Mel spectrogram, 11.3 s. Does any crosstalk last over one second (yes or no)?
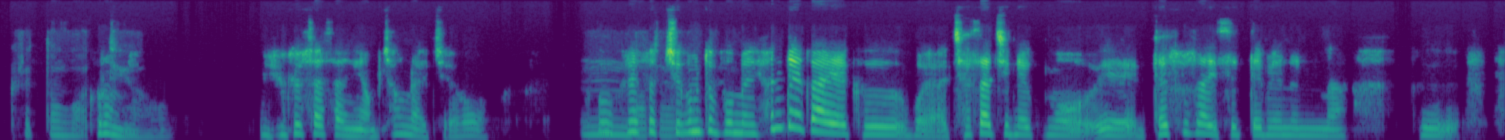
yes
